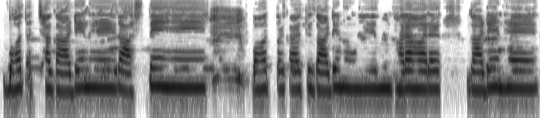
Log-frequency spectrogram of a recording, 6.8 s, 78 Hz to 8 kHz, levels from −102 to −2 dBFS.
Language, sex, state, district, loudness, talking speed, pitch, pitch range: Hindi, female, Uttar Pradesh, Deoria, -19 LUFS, 125 wpm, 250 Hz, 245-260 Hz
